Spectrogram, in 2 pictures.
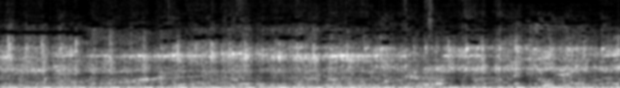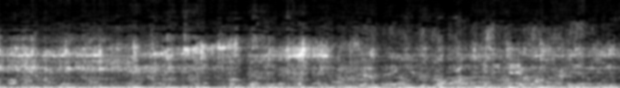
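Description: Several people talking at once over a loud, steady low rumble.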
